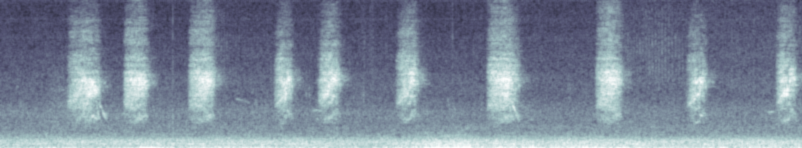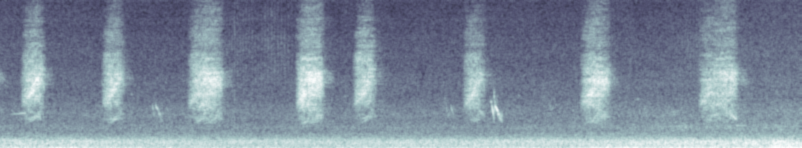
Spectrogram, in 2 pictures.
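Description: A bird giving short, sharp calls over and over, one or two a second at uneven spacing, over a low steady rumble.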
